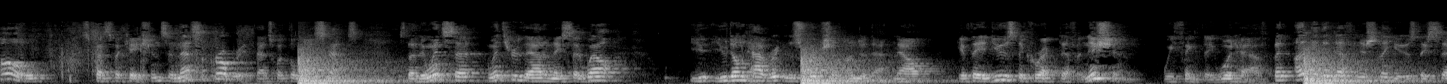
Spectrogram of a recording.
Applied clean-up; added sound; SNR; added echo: none; Slam; 3 dB; none.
